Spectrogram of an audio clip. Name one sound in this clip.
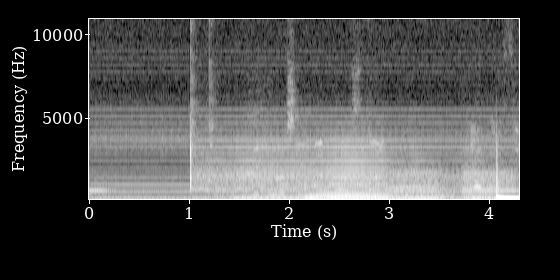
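An electric guitar plays sustained notes.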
